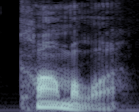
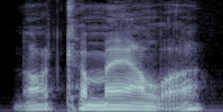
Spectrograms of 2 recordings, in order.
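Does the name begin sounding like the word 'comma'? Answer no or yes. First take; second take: yes; no. First: The start sounds like the word 'comma'. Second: The start does not sound like 'comma'. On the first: The speaker calls it right. "Like the punctuation mark" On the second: The speaker calls it wrong.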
